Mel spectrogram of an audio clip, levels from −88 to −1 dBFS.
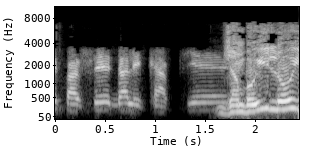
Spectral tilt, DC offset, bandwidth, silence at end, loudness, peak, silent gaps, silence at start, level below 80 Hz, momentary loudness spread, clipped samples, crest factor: -3.5 dB/octave; under 0.1%; 7.6 kHz; 0 s; -15 LUFS; -2 dBFS; none; 0 s; -64 dBFS; 17 LU; under 0.1%; 14 dB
